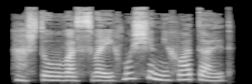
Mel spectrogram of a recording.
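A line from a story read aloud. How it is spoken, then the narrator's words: Giggling. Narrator (Russian): хихикнула я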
